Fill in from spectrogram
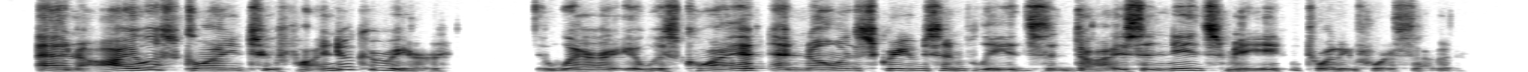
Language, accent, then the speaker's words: English; the North, United States; And, I grew up in the North, so I had never actually experienced segregation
